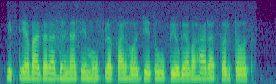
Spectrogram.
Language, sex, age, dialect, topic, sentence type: Marathi, female, 25-30, Southern Konkan, banking, statement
